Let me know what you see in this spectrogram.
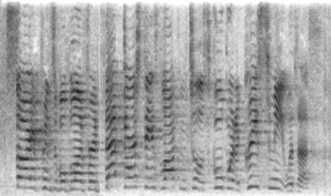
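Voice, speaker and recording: A woman's voice: very high voice, brisk. A defiant teen girl. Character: spoiled, stubborn teenage girl protester. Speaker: student radio host. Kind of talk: sitcom acting. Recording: studio audience laughter and noise.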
